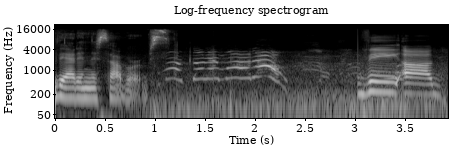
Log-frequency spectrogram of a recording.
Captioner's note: kids shouting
